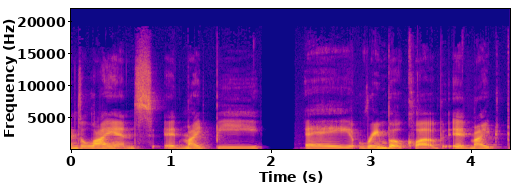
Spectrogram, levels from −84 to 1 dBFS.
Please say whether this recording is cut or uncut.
uncut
